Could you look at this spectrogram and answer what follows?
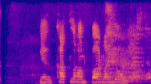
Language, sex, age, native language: Icelandic, male, 8, Icelandic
